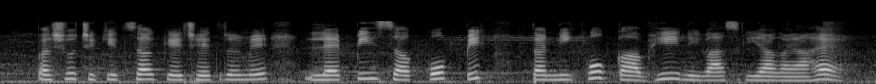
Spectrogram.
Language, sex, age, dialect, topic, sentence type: Hindi, female, 18-24, Marwari Dhudhari, agriculture, statement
